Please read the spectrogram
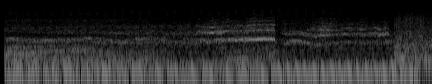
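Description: Cartoon sound effect of a small car's engine running, its higher whine gliding and shifting pitch about four seconds in, mixed with music.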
